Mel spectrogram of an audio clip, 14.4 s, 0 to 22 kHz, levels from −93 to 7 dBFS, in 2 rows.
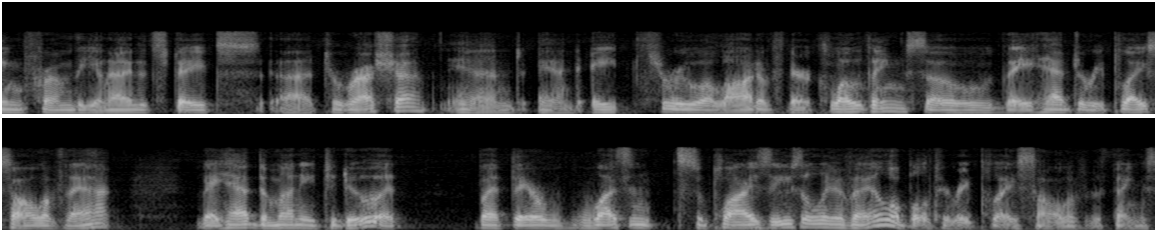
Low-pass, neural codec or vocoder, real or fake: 7.2 kHz; codec, 44.1 kHz, 2.6 kbps, SNAC; fake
